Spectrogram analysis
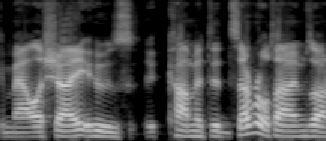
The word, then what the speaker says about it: malachite: It is malachite. Oh. The unintentional diss. I've always said Malachite. I know that word from World of Warcraft. So I used Is that that how I they all pronounce him? Wow. I don't know. That's just how I pronounced it when I read it.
